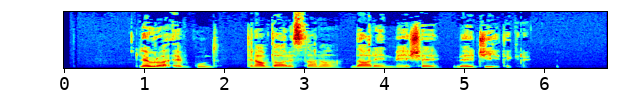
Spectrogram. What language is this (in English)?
Kurdish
